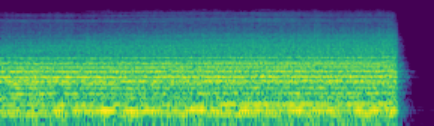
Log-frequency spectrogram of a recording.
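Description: A man's voice holding one long, steady 'aaah' on a single low pitch, sung right into a close microphone, cut off just before the end.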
